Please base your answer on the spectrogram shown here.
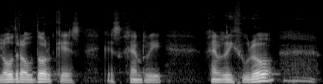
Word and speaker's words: Thoreau: Cuando la pronunciación, eh, al menos la que yo utilizo, viene más de una acentuación más francesa, ¿no? Más afrancesada, la de Thoreau.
